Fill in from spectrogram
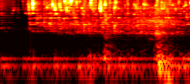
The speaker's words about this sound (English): I'm pouring a glass of wine, actually. Glass of wine, Jesus. Bit of red during the week, you know.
